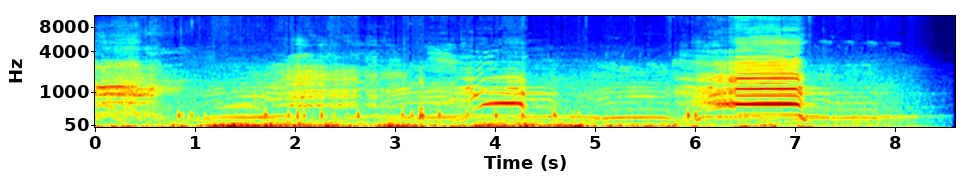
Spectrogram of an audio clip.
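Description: A herd of cattle mooing, several calls overlapping one another over a low held moo. The loudest, a long high moo, comes about six and a half seconds in, then the sound fades out.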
